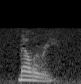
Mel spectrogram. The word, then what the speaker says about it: Mellerey: M-E-L-L-E-R-E-Y. Millery.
